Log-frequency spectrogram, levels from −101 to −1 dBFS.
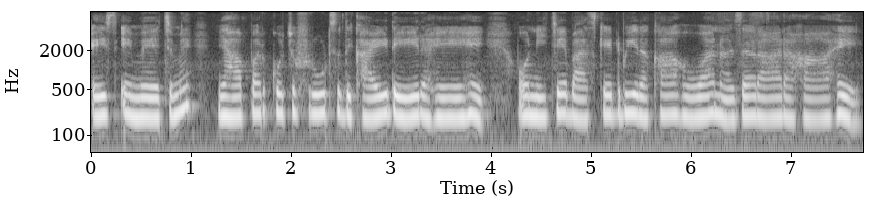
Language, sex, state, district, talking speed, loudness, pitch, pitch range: Hindi, female, Rajasthan, Jaipur, 165 wpm, -16 LUFS, 195 Hz, 185-205 Hz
